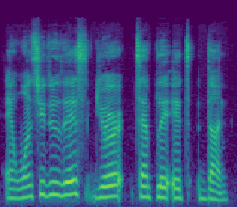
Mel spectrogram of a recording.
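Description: A woman with a Spanish accent talks through a software craft tutorial step by step, slowing down to repeat each number. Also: medium pitch, no room sound. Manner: patient, repeats steps and numbers slowly.

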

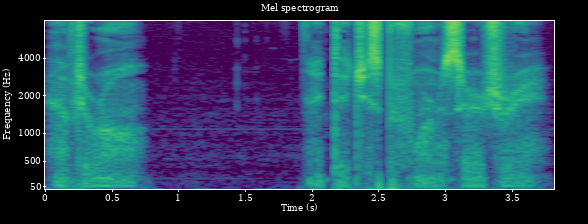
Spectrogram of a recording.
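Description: A man playing a menacing, teasing eyeless night creature in an ASMR roleplay, whispering in a breathy, gravelly, slow and deliberate way. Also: pushed and bright, dry recording. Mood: darkly fond.

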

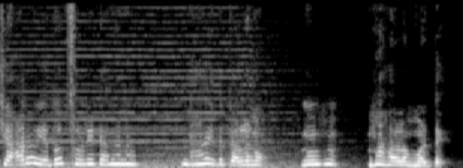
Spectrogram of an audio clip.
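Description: A woman voicing a hurt, hot-tempered elder sister who speaks slowly and low, with a Kanyakumari Tamil accent. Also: steady tone, faint music behind. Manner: slow, lower, subdued.

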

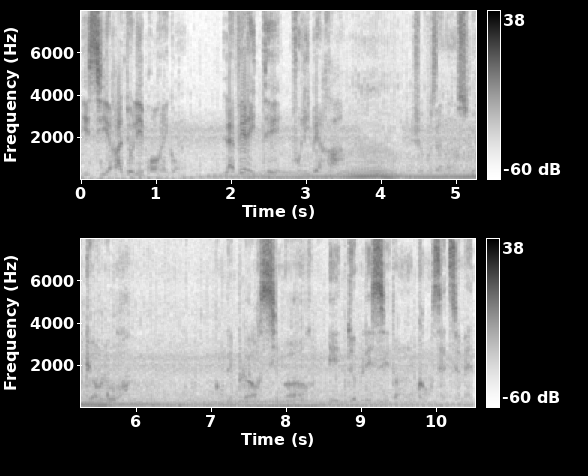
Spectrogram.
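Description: A ranting pirate radio host. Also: male voice, lowish voice, measured pace, background noise. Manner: ranting, conspiratorial, crude. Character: paranoid male survivalist radio ranter. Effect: pirate radio broadcast.

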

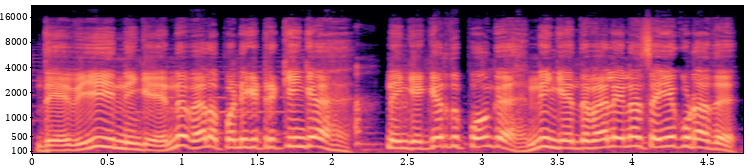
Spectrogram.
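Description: A man's voice: high voice, quick pace, fairly bright tone, soft background music. An older man playing a pompous royal priest who now believes he is a servant, in a dubbed period comedy series. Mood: groveling. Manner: groveling, then blustering and commanding.

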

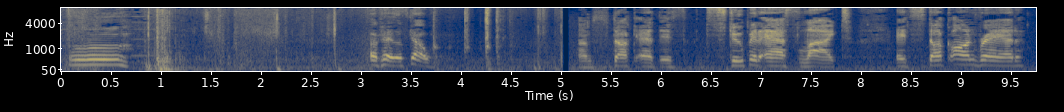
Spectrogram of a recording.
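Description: A man's voice: high voice, very slow, long pauses. Young man, casual vlog chat, lots of fillers, noisy phone audio. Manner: chatty, filler-heavy, swears when annoyed. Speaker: vlogger. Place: home and in a car. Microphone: handheld phone.

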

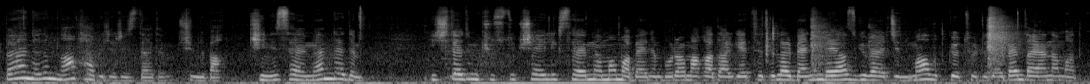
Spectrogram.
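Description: Hot-tempered male village headman, performed by a woman, telling his tale solo, animated and fed up. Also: mid-range voice, fairly quick, noisy background, natural voice. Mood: exasperated. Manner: animated, exasperated, repeats "I said". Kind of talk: solo storytelling performance, meddah style.

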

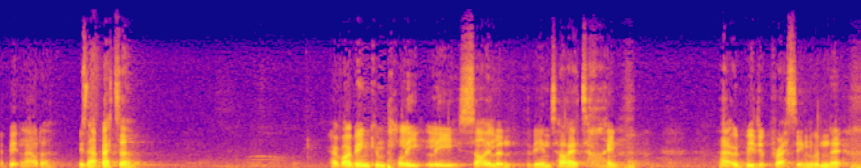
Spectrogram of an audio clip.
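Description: A man giving a conference presentation in a relaxed, informal, self-deprecating way, with frequent ums. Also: fairly low pitch, moderate pace. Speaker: conference speaker. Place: conference stage before an audience.

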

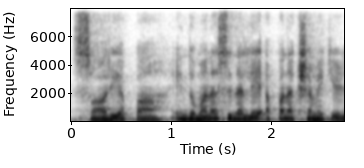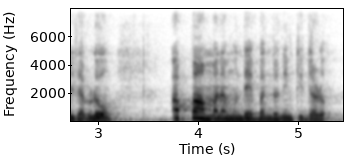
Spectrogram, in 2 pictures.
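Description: A woman's voice: fairly low pitch, level tone, moderate pace. Woman reading a family story aloud. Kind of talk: scripted story narration.

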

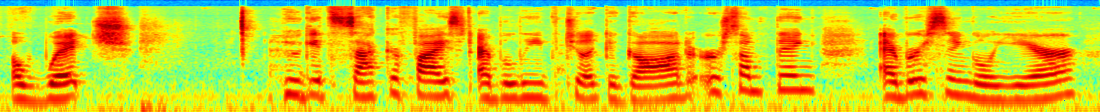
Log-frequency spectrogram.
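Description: A woman's voice: on the high side, normal speed, fairly bright tone. A woman, chatting casually and giggling often in a reading vlog filmed in her bedroom. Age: 20s. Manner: chatty and giggly, with frequent laughs and fillers. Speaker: book vlogger. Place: cluttered bedroom with bookcases, indoors.

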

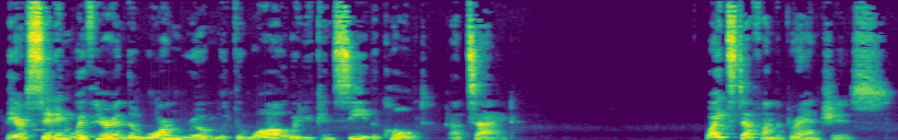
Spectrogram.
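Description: A woman actor gives a staged reading, on book, of a dramatic third-person monologue voicing a confused, childlike mother with memory loss, halting and filled with wonder. Her voice sits at medium pitch and is a bit bright, with slow, wondering delivery and lingering pauses, captured with roomy webcam sound in a plain room at home.

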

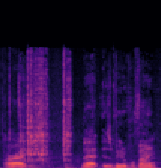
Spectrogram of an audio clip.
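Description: With a medium-pitched voice and a brisk pace, a middle-aged camping vlogger casually explains his cooking step by step at an outdoor camp stove. He comes across as folksy. Background noise is clearly audible on the outdoor camera recording.

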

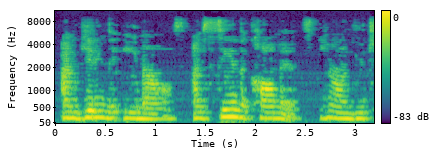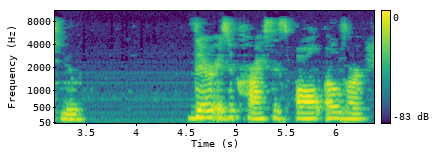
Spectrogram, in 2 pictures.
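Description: Woman ministry leader, low-pitched, fervent declarations, faint background noise. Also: rough recording. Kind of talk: encouraging sermon to viewers.

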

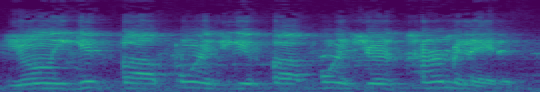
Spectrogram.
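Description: A man's voice: high voice, quick pace, over a noisy crowd. A man answering a store phone, heard through a speakerphone, talking in a casual, blunt, firm way and repeating himself. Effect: telephone. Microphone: heard through a phone's loudspeaker. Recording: echoey, noisy speakerphone call.

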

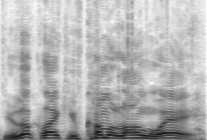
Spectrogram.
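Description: With a high, slightly mellow voice, lively intonation and a somewhat slow pace, a man in his thirties co-hosts a comedy sports show outdoors in the snow next to a stadium. His delivery is theatrical and solemnly earnest, all for laughs.

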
